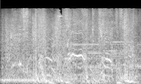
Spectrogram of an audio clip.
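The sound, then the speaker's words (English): A car smashes into a garbage can in a loud, dense wash of crashing, clattering noise with low rumble that continues throughout. “The car smashes into a garbage can.”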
